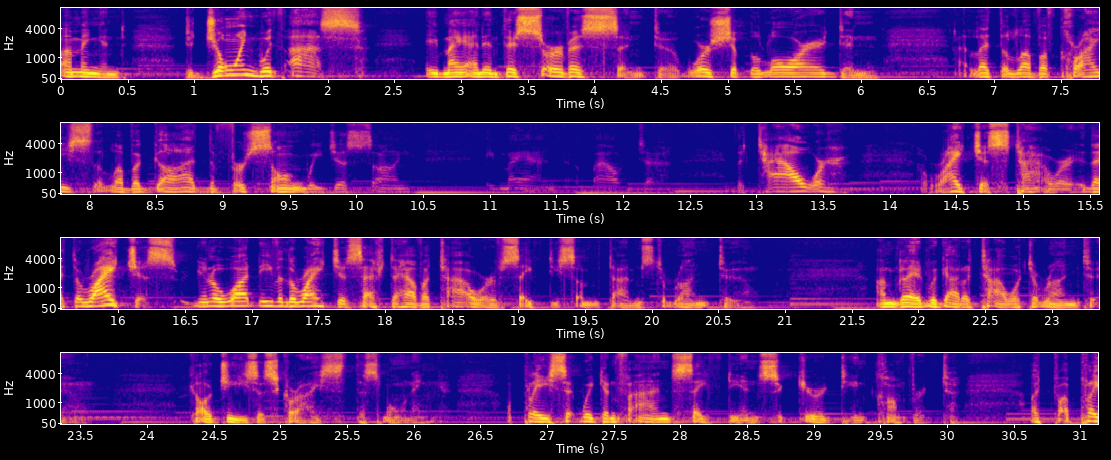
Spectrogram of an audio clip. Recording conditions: large echoing room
